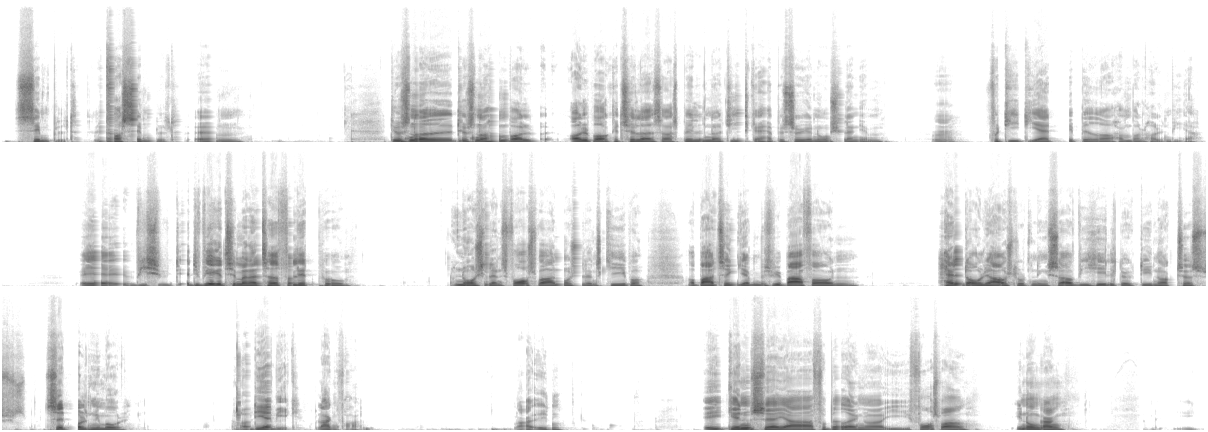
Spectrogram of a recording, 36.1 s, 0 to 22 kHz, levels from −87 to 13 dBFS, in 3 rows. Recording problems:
choppy; very; 11% of the speech affected

